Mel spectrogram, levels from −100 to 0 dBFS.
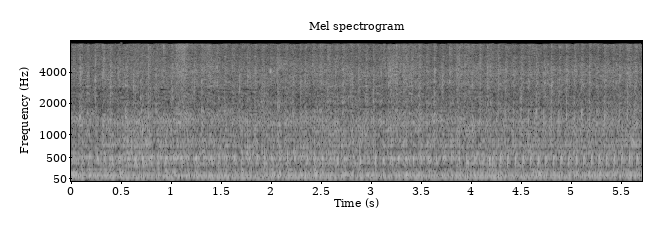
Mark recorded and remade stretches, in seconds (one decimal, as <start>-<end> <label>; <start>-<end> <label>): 0.0-4.2 remade; 4.2-5.7 recorded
